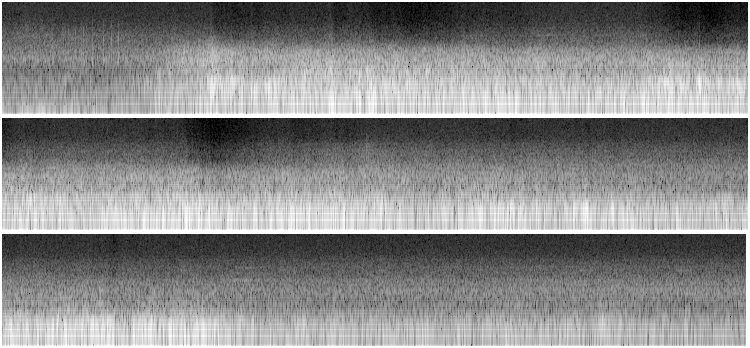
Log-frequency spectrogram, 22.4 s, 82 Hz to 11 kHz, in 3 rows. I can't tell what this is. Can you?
Soundscapes > Urban
Thunder on a rainy afternoon, outer town
Thunder recorded in Piacenza, Italy during a rainy afternoon in late spring 2025. Recorded with a cheap Sony ICD-UX300 audio recorder as a test.
thunder, italy, storm, piacenza, rainstorm, rain, pioggia, lightning, field-recording, tuono, weather, italia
